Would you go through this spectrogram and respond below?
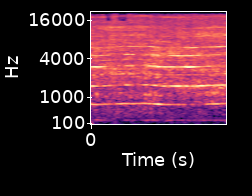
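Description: An end grain wooden cutting board held in a jig with hot glue is flattened with simple tools, giving a steady, even, continuous abrasive machining noise at constant loudness with no pauses.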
